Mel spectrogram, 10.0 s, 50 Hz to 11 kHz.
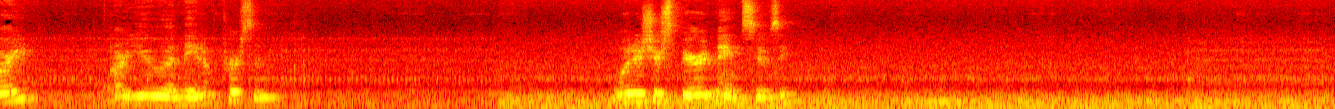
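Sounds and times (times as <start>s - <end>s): fan running with hiss: 0.0s - 10.0s.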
